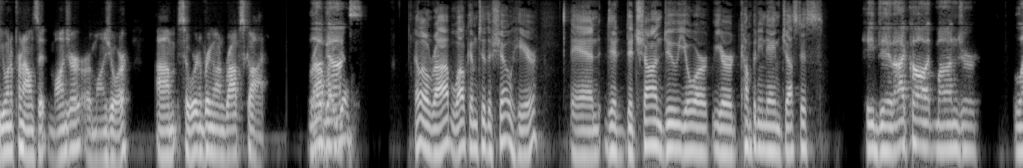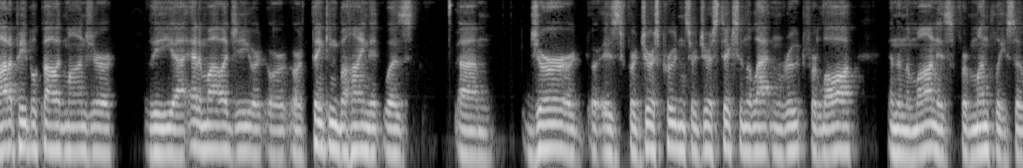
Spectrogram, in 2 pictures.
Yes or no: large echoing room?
no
